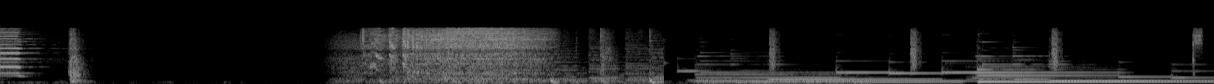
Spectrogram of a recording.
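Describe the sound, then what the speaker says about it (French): A car engine cranks and catches with a loud roaring surge, settles briefly, then idles while a horn sounds in a series of clear tonal honks, short and longer blasts close by. "démarre ta voiture"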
